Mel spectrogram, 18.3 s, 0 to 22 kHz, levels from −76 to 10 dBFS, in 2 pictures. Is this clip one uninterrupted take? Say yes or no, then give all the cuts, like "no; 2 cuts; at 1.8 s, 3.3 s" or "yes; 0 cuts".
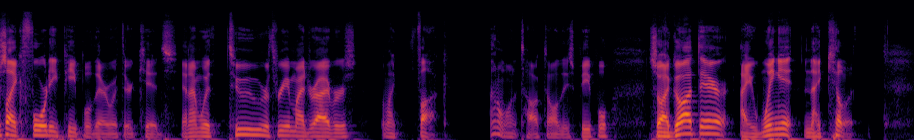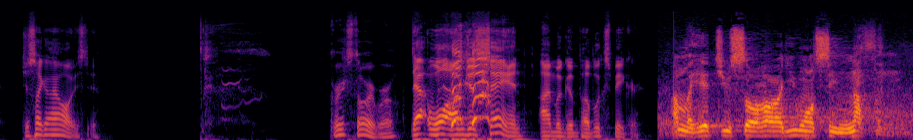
no; 1 cut; at 15.7 s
